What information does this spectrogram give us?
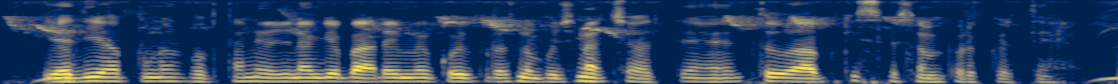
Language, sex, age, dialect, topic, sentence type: Hindi, male, 18-24, Hindustani Malvi Khadi Boli, banking, question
